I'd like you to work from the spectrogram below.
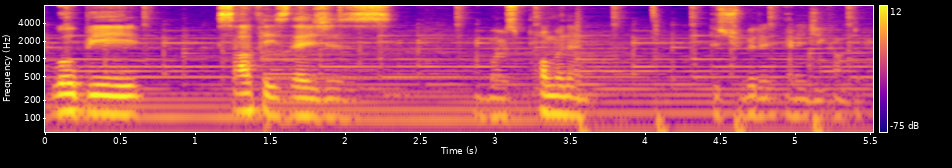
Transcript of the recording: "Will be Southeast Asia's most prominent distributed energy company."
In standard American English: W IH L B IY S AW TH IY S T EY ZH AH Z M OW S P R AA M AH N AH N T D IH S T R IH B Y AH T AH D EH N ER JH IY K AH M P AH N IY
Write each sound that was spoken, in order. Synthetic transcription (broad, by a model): W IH L B IY S AW TH IY S T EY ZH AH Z M OW S P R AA M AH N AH N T D IH S T R IH B Y AH T AH D EH N ER JH IY K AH M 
